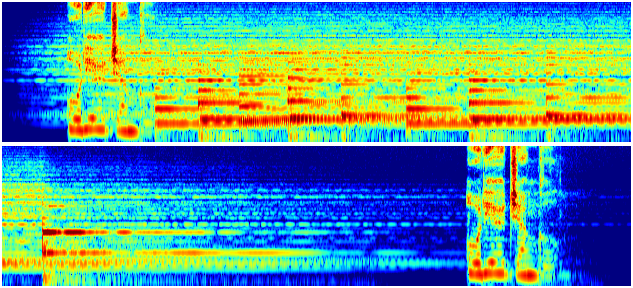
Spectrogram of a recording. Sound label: simply piano logo; noisehoop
